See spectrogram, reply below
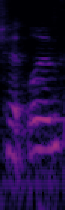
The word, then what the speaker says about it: chitterlings: It's spelled chitterlings, but it's chitlins.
